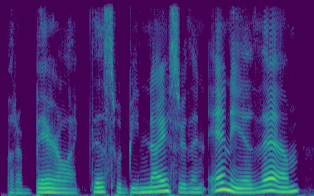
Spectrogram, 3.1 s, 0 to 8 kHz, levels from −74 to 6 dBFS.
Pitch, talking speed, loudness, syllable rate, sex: 180 Hz, 230 wpm, -19 LUFS, 4.9 syllables/s, female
